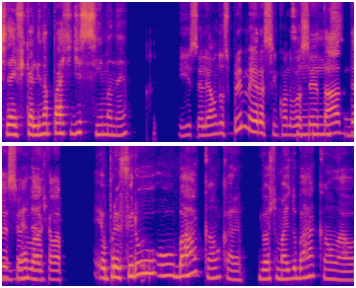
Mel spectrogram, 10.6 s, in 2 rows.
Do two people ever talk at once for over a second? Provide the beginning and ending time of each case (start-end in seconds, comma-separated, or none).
4.3-6.0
